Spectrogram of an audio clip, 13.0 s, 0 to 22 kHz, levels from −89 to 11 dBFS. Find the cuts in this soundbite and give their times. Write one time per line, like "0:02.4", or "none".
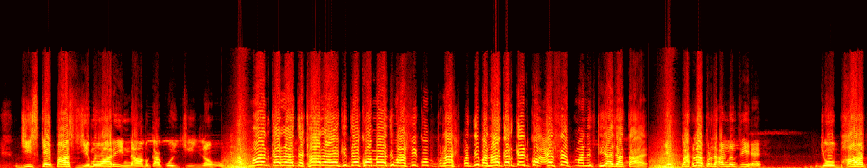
0:03.4
0:09.8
